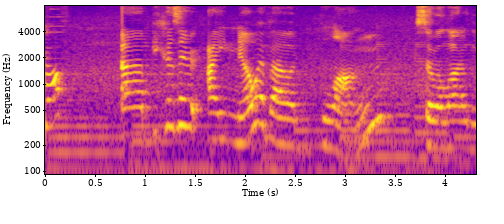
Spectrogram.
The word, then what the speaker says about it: Blanc: here in the States, it is appropriate to pronounce it as Blanc. So a lot of people actually pronounce that C as a K here in the United States.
